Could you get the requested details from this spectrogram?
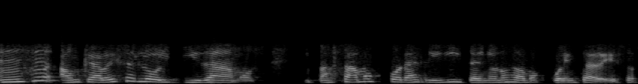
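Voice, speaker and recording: Here a woman talks in an ordinary speaking voice. Her pitch is medium and her pace fairly quick. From central Cuba, Sagua la Grande. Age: 40s. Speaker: former radio announcer, now teacher. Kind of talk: interview.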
